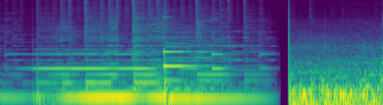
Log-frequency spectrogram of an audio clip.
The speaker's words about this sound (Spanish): estoy grabando en un coche, en marcha. Tranquilos, no estoy conduciendo, pero estoy en un reducto que podéis escuchar ruidos, ¿vale? Aviso.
